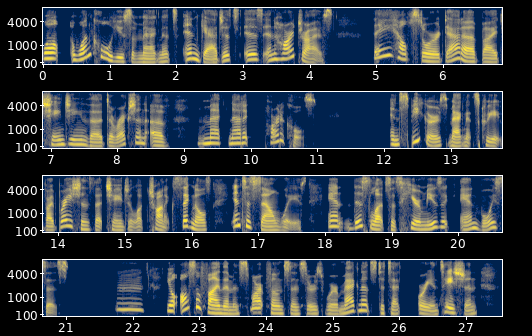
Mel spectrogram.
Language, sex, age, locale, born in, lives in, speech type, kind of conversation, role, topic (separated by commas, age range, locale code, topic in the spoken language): English, female, 50-54, en-US, United States, United States, read, expert-assistant, expert, How do magnets attract certain materials?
